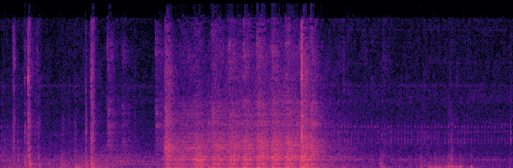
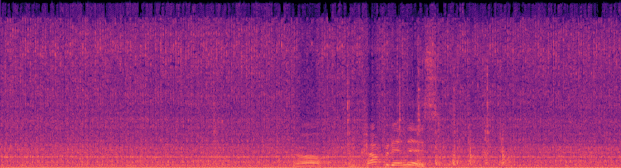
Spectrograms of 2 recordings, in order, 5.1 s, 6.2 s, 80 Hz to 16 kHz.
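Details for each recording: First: Engine-swapped Audi A4, crank no-start with no trouble codes and weakening battery: slow tired cranking about three beats a second, never fires; no rpm signal, later traced to damaged crank sensor wire. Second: Engine-swapped Audi A4, after repairing sensor wiring (solder, shrink wrap, tape) that caused crank no-start: steady even low idle, no stumble, knock or hunting; running smoothly.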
